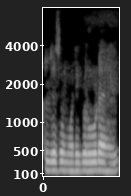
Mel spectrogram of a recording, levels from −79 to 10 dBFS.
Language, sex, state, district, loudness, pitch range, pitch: Marathi, male, Maharashtra, Nagpur, -16 LUFS, 150-155 Hz, 150 Hz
